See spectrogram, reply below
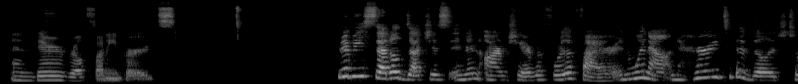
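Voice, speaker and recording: A woman's voice: mid-range voice, a bit bright. Woman reading a storybook aloud. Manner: casual asides, explaining words. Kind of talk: storybook read-aloud with explanations.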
